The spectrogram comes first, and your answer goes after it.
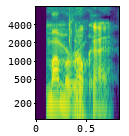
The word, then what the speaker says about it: Mamoru: of the episode with, how do you say his name? Mamoru. Mamoru. I want to say like Mamaru. Mamiru. Yeah, that's right. Mamoru.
